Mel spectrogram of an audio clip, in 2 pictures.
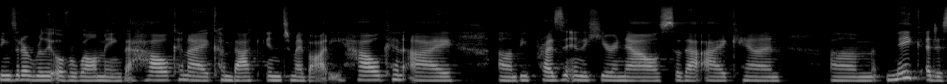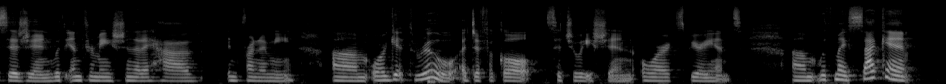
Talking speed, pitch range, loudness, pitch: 175 wpm, 175-195 Hz, -33 LUFS, 180 Hz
